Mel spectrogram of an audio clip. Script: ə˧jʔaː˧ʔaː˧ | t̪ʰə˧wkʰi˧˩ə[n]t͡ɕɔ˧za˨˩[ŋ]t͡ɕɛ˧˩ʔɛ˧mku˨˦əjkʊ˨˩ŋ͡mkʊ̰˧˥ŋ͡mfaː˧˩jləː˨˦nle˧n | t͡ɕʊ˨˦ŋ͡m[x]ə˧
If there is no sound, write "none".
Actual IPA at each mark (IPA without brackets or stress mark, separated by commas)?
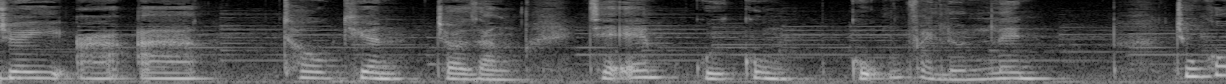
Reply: n, ŋ, x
